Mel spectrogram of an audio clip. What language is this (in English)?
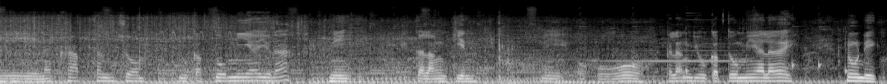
Thai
